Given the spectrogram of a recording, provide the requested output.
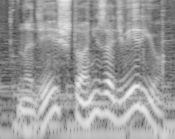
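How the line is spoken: Calm. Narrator (Russian): спокойно ответила Веда

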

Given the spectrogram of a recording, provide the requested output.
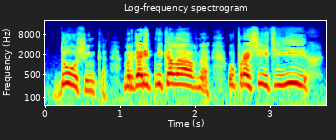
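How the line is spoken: Shout. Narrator (Russian): Наташа закричала Маргарите

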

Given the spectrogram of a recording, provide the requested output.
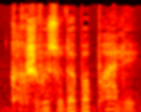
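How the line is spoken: Whispered question. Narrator (Russian): шепотом спросил Иван

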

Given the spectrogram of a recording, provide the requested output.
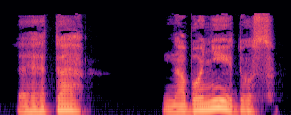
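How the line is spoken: Forced out. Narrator (Russian): выдавил Мурило

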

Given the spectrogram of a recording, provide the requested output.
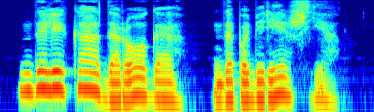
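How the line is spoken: Tender speech. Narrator (Russian): ласково сказала она

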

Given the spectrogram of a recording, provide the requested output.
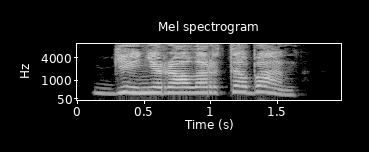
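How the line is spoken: Exclaiming. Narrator (Russian): при виде которого она воскликнула

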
